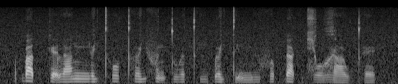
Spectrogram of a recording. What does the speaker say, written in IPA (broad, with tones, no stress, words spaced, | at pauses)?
ɓa˦˥t̚kɛ̰˧˨la˧n ɲə˨˩jt̪ʰo˧ t̪ʰə˨˦jfə̰˧˨nt̪u˨˩ə̯ t̪ʰi˧ɓə˧j t̪ḭ˧˨ mɨ˨˩fə˦˥p̚ ɗa˨˩k̚t͡ɕo˧ɣa˨˩wt̪ʰɛ˨˩k̚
